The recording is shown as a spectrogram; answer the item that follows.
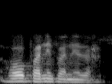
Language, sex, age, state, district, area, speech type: Manipuri, male, 30-45, Manipur, Kangpokpi, urban, conversation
